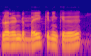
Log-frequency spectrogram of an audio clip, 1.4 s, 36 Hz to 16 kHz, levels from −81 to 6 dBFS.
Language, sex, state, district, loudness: Tamil, male, Tamil Nadu, Kanyakumari, -16 LUFS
